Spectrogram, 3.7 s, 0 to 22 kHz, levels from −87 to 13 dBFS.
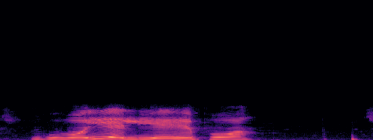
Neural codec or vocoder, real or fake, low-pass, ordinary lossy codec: none; real; 5.4 kHz; Opus, 24 kbps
